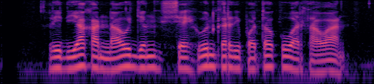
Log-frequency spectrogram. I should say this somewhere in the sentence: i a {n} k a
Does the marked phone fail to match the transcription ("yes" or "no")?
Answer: yes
